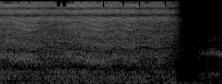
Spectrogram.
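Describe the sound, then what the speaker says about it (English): Cooking spray hisses from an aerosol can into a dirty, unwashed cake pan in one steady close burst lasting nearly two seconds, then cuts off abruptly. "I'm just gonna spray over the crap that's in here and hope that that's fine."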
